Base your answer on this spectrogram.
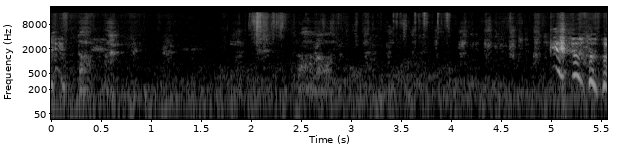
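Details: Panting Shih Tzu in the middle of a chasing game, with rapid soft breaths and scuffles, ending in a loud descending whine with a quick wavering tail.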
